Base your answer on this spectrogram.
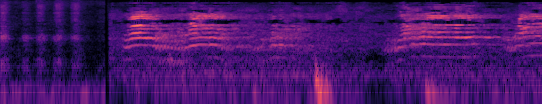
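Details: A domestic cat meows indoors: two drawn-out, tonal meows, each about a second long, with a short pause between them. A person's voice and a brief thump are also heard.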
